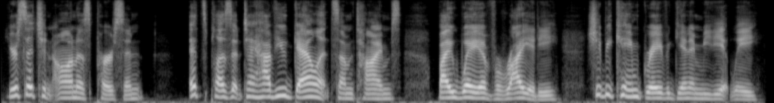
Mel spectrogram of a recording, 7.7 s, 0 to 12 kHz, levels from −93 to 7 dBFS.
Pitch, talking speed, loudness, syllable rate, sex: 180 Hz, 165 wpm, -18 LUFS, 6.0 syllables/s, female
